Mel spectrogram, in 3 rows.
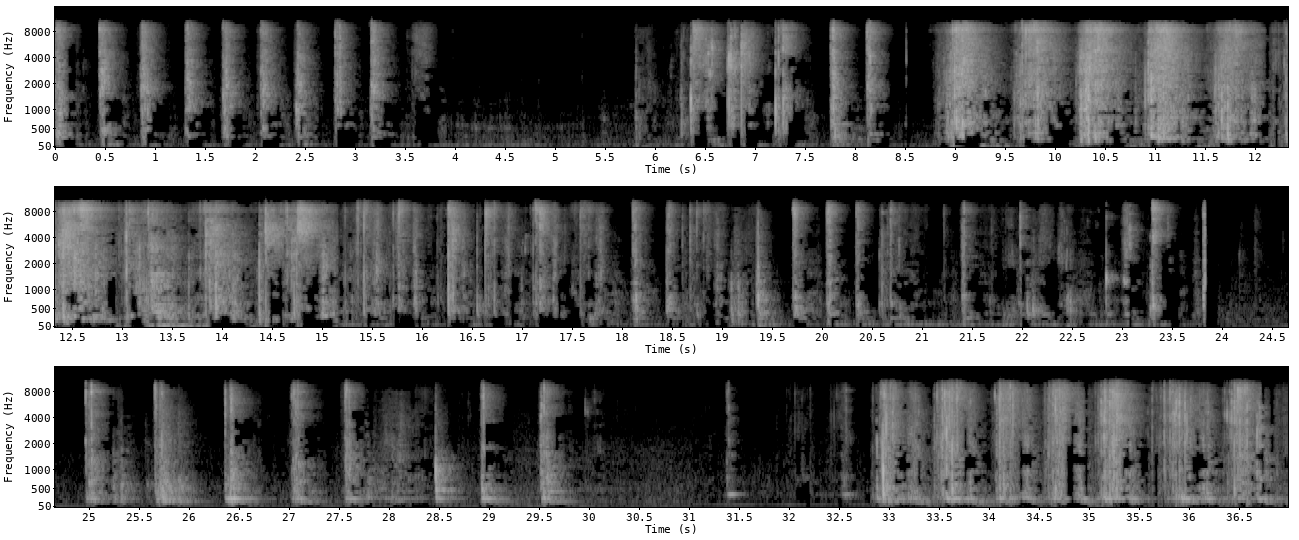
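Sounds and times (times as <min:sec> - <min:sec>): slime squishing and popping: 0:08.9 - 0:19.0.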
